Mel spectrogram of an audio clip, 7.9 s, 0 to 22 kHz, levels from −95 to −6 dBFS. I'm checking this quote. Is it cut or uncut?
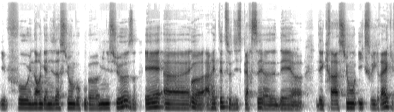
cut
